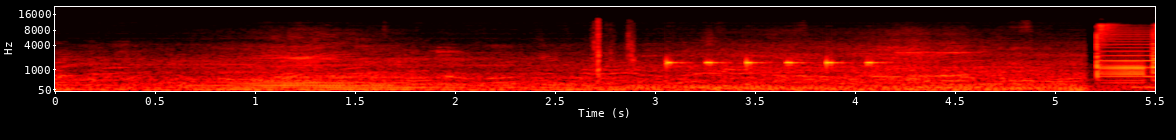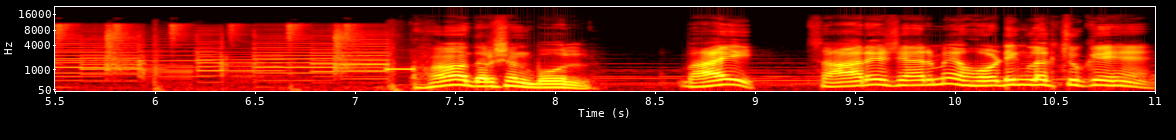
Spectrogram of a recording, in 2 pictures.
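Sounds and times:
phone keypad beep: 3.0s - 4.5s
mobile phone ringtone: 3.0s - 4.6s, 5.2s - 7.4s.

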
